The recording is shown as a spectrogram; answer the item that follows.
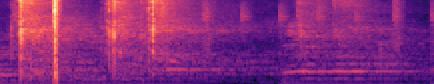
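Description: Airsoft gun shots: a quick run of sharp cracks in the first second, the loudest about a quarter-second in.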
